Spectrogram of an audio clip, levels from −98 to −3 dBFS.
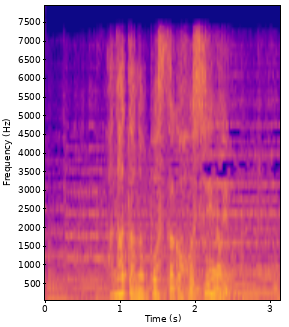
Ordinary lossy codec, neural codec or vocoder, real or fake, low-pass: none; none; real; 7.2 kHz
